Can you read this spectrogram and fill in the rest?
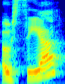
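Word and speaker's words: Osea: is from the brand osia I think that's how you pronounce it or OC o-s-e-a and this is the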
